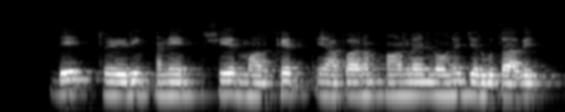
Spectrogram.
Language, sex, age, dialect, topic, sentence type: Telugu, male, 18-24, Southern, banking, statement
